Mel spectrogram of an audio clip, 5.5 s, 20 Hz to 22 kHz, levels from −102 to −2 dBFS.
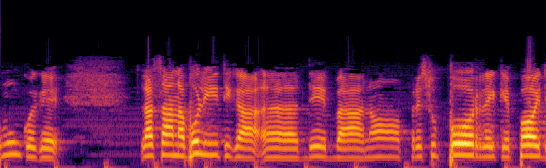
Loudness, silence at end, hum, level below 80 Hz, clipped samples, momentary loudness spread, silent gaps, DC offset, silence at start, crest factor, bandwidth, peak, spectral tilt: -19 LUFS; 0 s; none; -54 dBFS; under 0.1%; 12 LU; none; under 0.1%; 0 s; 18 dB; 6 kHz; 0 dBFS; -6.5 dB/octave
